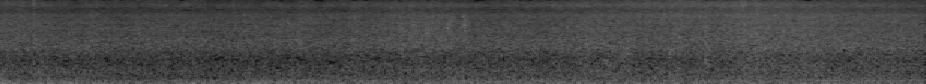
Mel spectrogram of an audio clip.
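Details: Steady broadband hiss like rain or rushing wind fills the recording, with no animal sounds.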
